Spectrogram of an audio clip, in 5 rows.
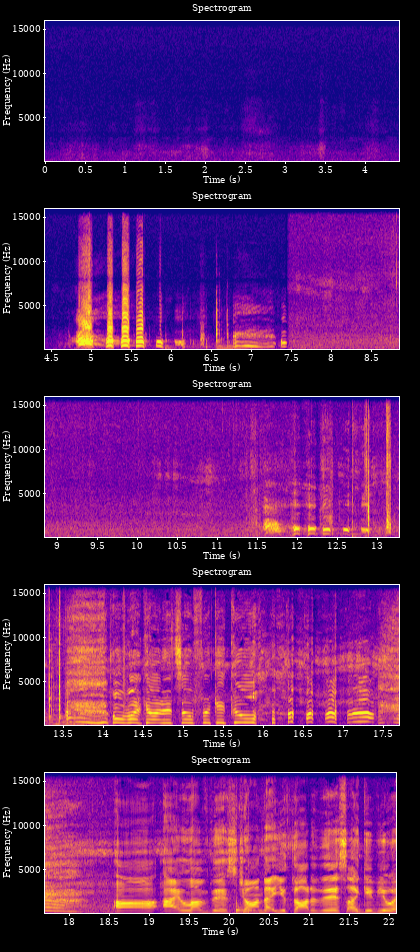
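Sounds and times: young man laughing: 0:04.8 - 0:07.5, 0:11.6 - 0:14.4, 0:15.6 - 0:18.3
scooter wheel rolling on asphalt: 0:10.2 - 0:15.9.

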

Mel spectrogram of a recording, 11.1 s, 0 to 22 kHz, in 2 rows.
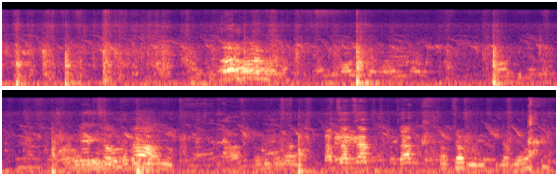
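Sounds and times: basketball bouncing on dirt: 0:00.0 - 0:07.5, 0:08.3 - 0:10.7
clucking calls: 0:00.0 - 0:11.0
voices: 0:00.0 - 0:11.0.

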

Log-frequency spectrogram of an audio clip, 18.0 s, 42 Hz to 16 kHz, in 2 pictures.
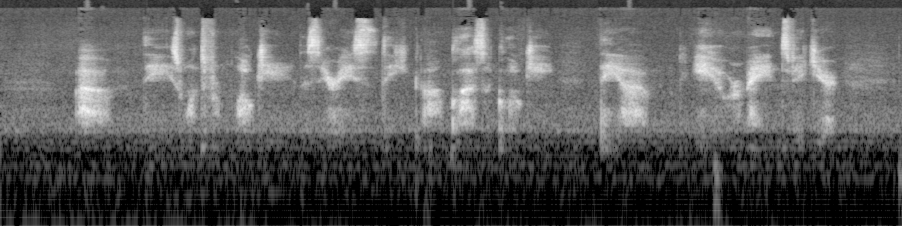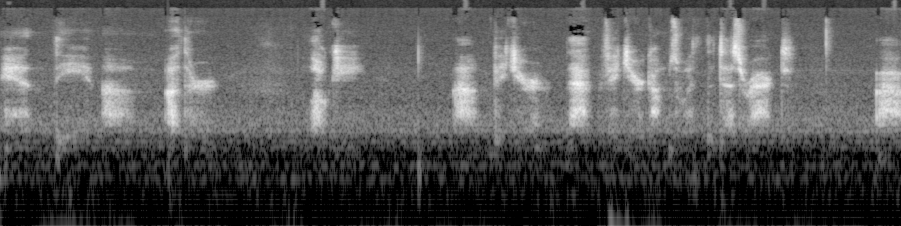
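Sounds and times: person whispering: 0:00.8 - 0:08.4, 0:09.0 - 0:11.2, 0:12.1 - 0:12.7, 0:13.6 - 0:17.0, 0:17.8 - 0:18.0.

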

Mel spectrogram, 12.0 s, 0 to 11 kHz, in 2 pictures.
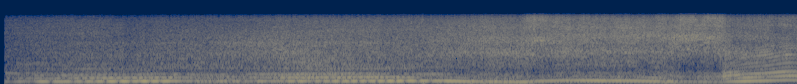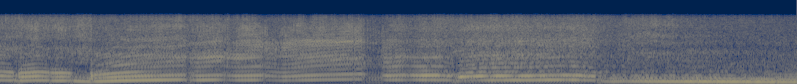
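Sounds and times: car engine at high revs: 0:00.0 - 0:11.9.

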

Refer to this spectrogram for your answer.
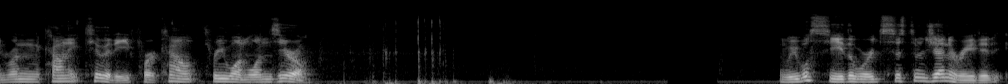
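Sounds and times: keyboard typing: 0:03.7 - 0:04.6.

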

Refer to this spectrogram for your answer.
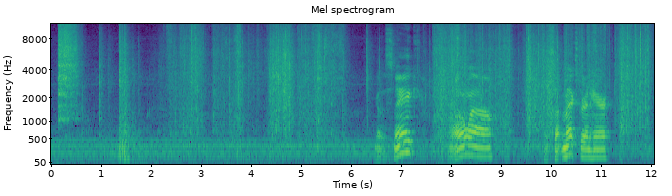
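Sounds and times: packing paper rustling and crinkling: 0:02.2 - 0:06.5, 0:07.2 - 0:12.0.

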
